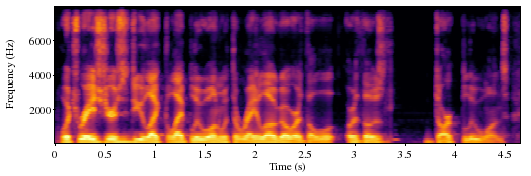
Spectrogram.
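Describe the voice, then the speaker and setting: A man's voice: mid-range voice, steady tone, fairly quick, clear, resonant tone. A man hosting a daily live sports stream, talking loosely and answering chat questions while sounding tired. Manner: loose and rambling, reads chat questions aloud. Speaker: host of a daily baseball stream.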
